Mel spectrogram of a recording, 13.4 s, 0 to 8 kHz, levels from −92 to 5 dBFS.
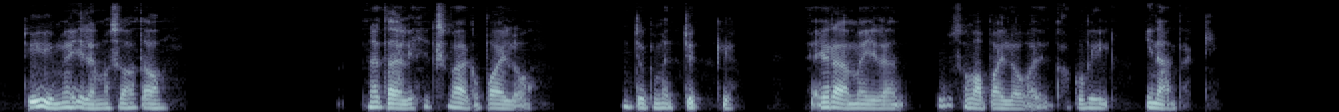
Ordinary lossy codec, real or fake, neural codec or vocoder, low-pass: none; fake; codec, 16 kHz, 4 kbps, FunCodec, trained on LibriTTS, 50 frames a second; 7.2 kHz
